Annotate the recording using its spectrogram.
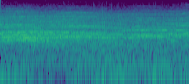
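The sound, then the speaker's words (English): Steady stadium crowd noise at a Woo Sox baseball game during a five-run seventh inning, a dense, continuous wash of many voices blending into an even roar, with no single voice standing out and no rise or fall. “So I think with the crowd noise, I don't think he could hear the pitch come.”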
